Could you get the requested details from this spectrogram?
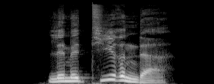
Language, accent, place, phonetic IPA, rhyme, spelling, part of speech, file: German, Germany, Berlin, [limiˈtiːʁəndɐ], -iːʁəndɐ, limitierender, adjective, De-limitierender.ogg
- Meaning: inflection of limitierend: 1. strong/mixed nominative masculine singular 2. strong genitive/dative feminine singular 3. strong genitive plural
